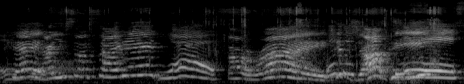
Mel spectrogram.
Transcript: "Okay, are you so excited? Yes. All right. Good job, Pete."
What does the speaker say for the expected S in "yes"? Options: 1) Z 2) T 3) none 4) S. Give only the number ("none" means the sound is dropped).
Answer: 3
